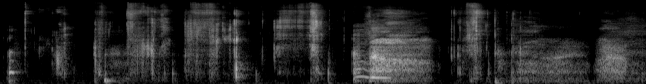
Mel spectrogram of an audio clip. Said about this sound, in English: Slobbering and slurping, frothy little fuck slut. Her tongue dancing all over your tip. Look at her slurping at your cock.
